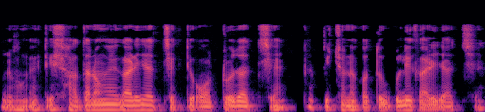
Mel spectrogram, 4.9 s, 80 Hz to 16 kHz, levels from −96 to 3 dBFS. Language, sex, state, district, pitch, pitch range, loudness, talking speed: Bengali, male, West Bengal, North 24 Parganas, 135 Hz, 125-170 Hz, -29 LUFS, 175 wpm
